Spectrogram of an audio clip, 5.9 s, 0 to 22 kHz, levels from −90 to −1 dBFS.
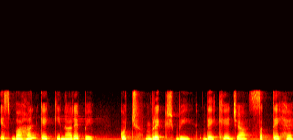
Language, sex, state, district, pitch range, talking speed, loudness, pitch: Hindi, female, Bihar, Gopalganj, 260-300 Hz, 135 wpm, -18 LUFS, 275 Hz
